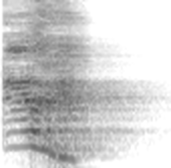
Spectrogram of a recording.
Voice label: Battle Female; Soldier; Barks; Sinecure Melee Mace Agent

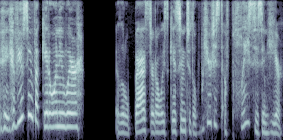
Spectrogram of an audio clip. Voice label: Ambient Barks, en; Warframe; Mall Romance; Lettie

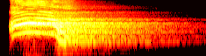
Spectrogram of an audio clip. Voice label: Pain, en; Warframe; Corpus Lich; Persona B

